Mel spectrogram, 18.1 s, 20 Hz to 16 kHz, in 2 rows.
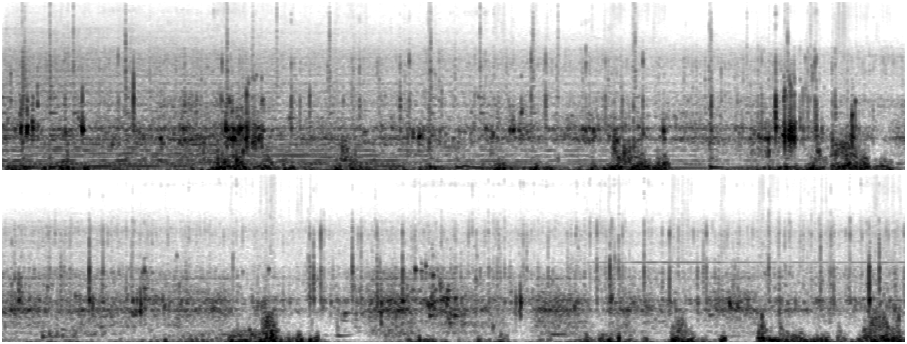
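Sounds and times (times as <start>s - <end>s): sharp clicks: 0.0s - 8.3s
underwater rushing water: 0.0s - 18.0s.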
